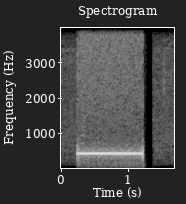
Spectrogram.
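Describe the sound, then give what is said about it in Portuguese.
A telephone ringback tone while placing a call: one steady low tone lasting about a second over faint line hiss, then a short silence and soft hiss again. “Estou ligando.”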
